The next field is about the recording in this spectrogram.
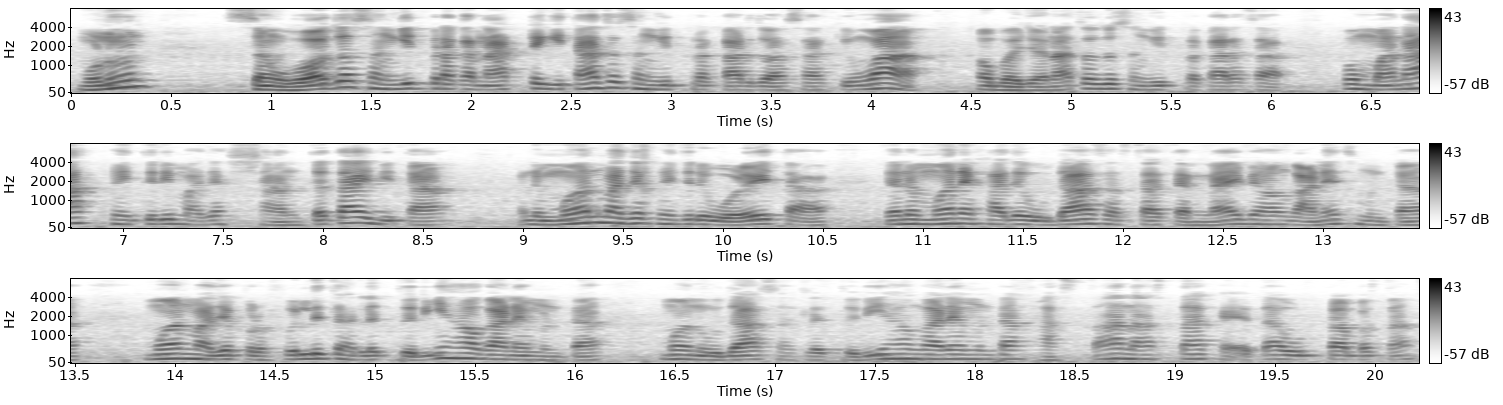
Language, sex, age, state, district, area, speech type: Goan Konkani, male, 30-45, Goa, Quepem, rural, spontaneous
